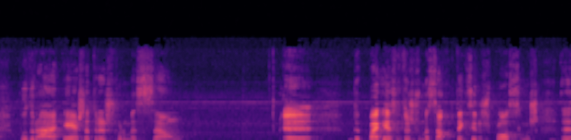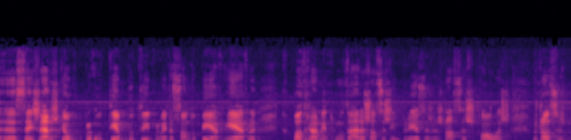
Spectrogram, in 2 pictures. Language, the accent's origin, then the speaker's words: Portuguese; Norte, Portugal; eu sou do distrito de Bragança, e muitos do meu distrito, muitos concelhos do meu distrito, nem têm nem 2, nem 3, nem 4G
